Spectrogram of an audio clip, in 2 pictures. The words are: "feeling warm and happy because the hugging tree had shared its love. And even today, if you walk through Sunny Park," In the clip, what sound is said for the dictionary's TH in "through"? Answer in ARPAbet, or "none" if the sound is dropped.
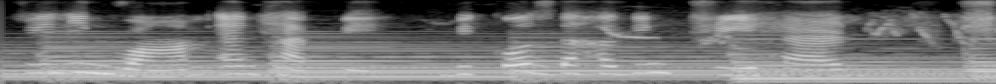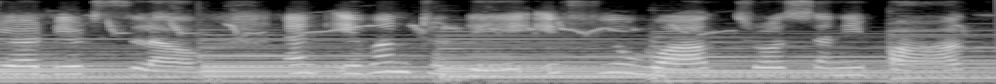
T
